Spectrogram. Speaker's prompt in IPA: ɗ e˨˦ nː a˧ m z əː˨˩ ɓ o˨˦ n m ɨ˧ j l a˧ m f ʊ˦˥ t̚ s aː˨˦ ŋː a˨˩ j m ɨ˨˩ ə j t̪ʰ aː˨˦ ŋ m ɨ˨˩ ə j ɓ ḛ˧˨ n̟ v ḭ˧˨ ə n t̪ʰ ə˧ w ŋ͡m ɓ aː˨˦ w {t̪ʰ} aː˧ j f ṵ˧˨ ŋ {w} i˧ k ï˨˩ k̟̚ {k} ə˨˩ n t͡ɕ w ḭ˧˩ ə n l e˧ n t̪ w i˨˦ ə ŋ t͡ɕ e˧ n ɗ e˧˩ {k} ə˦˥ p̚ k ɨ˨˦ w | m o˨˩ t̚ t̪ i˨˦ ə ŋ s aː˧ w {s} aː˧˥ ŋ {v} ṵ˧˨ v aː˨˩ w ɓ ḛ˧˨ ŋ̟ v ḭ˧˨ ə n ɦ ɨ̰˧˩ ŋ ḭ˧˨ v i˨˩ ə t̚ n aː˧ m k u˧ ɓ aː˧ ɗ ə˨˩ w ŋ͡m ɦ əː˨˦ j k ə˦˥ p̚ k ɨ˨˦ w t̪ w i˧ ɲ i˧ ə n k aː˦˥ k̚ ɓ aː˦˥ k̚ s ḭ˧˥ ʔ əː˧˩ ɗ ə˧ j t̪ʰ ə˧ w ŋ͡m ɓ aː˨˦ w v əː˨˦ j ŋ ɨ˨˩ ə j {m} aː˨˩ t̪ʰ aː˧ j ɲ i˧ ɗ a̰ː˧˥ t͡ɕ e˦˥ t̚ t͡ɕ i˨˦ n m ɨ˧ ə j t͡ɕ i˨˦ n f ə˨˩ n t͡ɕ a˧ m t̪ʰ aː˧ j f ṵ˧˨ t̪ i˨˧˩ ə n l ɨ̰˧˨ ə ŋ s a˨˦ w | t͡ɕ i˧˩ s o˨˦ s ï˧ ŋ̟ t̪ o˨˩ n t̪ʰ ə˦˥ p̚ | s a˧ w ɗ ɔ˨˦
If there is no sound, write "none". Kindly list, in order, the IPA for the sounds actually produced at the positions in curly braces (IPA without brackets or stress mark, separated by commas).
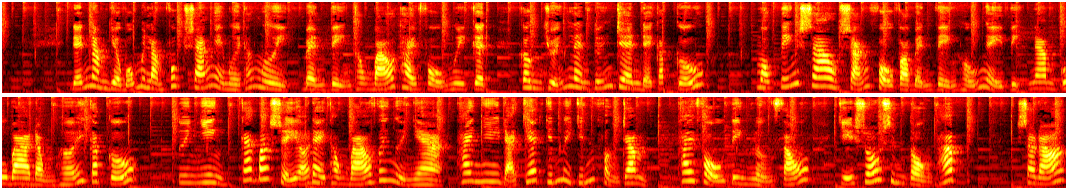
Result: t̪ʰ, w, k, k, s, f, ɲ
